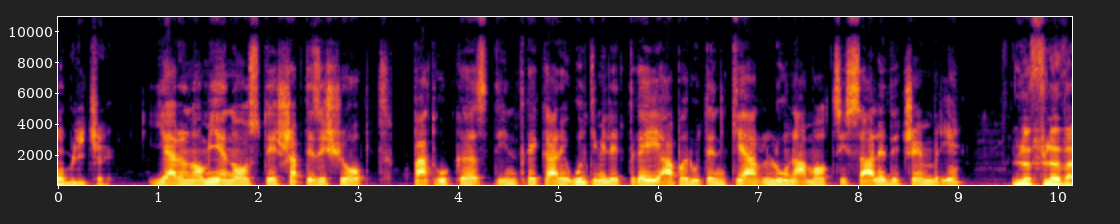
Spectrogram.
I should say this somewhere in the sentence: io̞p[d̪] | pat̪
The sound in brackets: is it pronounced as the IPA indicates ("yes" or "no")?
no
